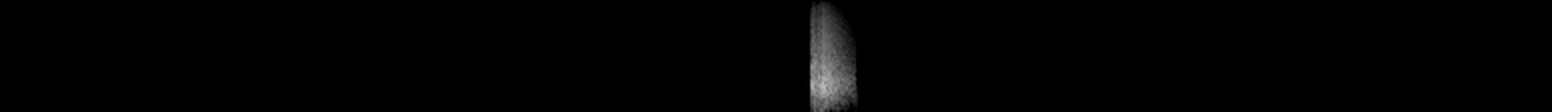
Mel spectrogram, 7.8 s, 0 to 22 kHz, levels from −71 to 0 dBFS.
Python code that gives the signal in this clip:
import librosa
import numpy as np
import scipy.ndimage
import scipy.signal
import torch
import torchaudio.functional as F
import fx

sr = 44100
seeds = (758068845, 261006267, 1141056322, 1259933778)

y = fx.drum_clap(sr, seeds[0], length_s=0.22, bursts=4, spacing_ms=16, hz=930.0, decay_s=0.34)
